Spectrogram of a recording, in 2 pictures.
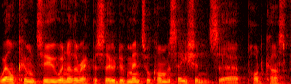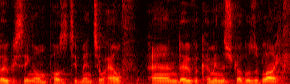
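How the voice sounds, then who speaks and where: Using a plain, everyday voice, a man talks at a fairly high pitch. His pace is fairly quick, with hardly any pauses. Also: fairly even intonation. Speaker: podcast host. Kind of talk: podcast interview questions. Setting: studio.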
